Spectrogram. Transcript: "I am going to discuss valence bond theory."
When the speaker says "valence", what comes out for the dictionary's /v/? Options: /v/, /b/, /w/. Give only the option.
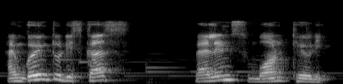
/b/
